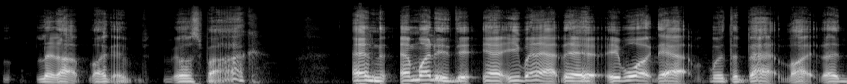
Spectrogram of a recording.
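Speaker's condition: Cerebral palsy

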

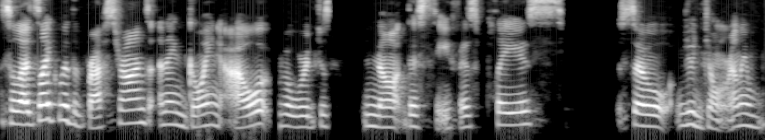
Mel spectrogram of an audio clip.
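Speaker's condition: Cleft palate; nose and teeth since childhood

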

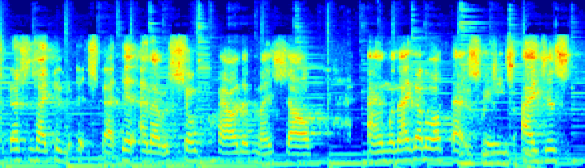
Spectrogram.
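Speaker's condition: Bilateral cleft lip and palate; congenital

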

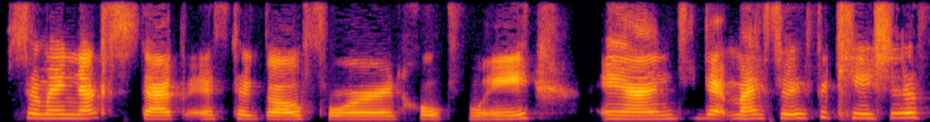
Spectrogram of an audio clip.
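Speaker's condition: Cerebral palsy; wheelchair use

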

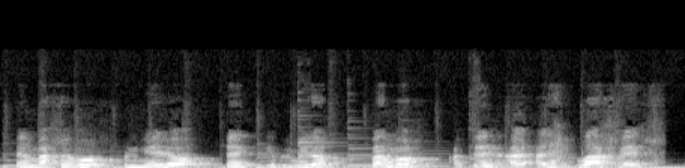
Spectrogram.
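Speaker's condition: Down syndrome; from birth

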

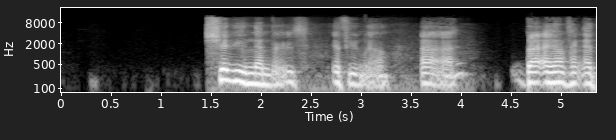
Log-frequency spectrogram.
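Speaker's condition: Spinal muscular atrophy; severe atrophy in almost all muscles

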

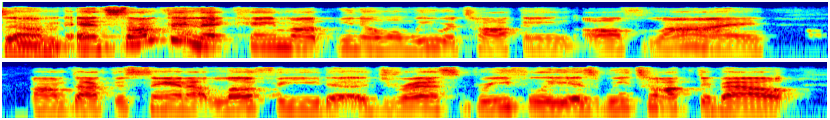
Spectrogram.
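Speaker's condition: No condition

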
